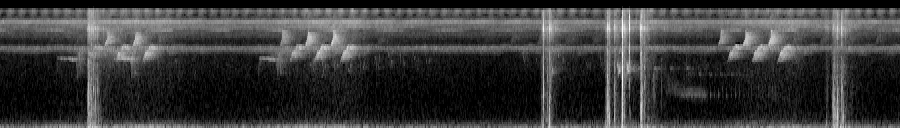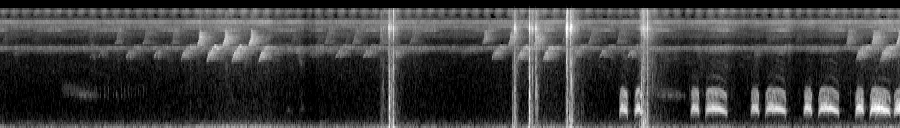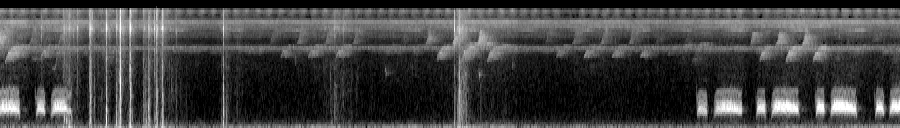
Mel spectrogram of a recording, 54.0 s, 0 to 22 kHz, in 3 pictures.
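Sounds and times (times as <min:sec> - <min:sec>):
small birds chirping: 0:01.0 - 0:04.1, 0:05.0 - 0:08.9, 0:10.3 - 0:26.6, 0:27.6 - 0:39.8, 0:40.4 - 0:54.0
dove cooing: 0:30.4 - 0:37.6, 0:49.9 - 0:54.0.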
